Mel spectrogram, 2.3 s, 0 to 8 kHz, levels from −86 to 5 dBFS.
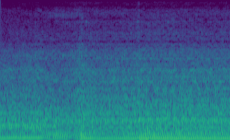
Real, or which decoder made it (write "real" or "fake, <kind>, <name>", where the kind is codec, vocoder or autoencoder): fake, vocoder, Vocos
